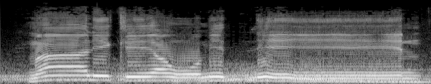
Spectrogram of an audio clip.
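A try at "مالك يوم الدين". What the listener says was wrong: Ya, nggak apa-apa.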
